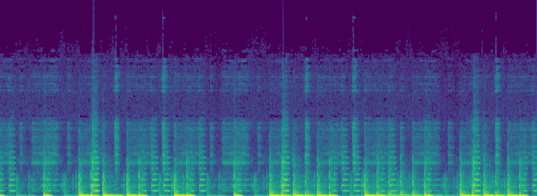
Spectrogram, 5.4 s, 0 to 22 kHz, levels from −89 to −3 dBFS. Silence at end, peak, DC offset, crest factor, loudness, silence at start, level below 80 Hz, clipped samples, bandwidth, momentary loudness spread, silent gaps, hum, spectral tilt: 0 s; 0 dBFS; under 0.1%; 12 dB; -14 LUFS; 0 s; -16 dBFS; under 0.1%; 13 kHz; 5 LU; none; none; -7 dB/octave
